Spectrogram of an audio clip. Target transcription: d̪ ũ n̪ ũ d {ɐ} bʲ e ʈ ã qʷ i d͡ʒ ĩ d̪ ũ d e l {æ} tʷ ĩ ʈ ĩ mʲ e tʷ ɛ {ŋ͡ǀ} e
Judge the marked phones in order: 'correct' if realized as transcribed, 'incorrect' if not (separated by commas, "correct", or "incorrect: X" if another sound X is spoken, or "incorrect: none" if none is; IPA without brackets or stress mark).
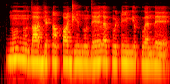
incorrect: a, incorrect: ɛ, incorrect: n̪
